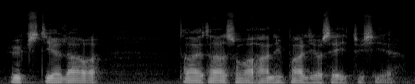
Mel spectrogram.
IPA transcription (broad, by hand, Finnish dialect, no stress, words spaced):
yks tielæ tɑitɑː soɑhɑ ni pɑljo seitːysiæ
